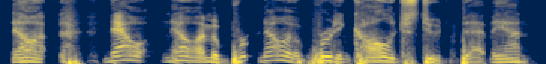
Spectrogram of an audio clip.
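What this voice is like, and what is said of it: Slightly lower Robin character voice. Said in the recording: “I love your Robin voice... It's the same voice, but it's slightly lower.”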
